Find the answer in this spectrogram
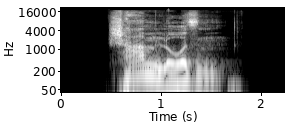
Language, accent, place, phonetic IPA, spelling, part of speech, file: German, Germany, Berlin, [ˈʃaːmloːzn̩], schamlosen, adjective, De-schamlosen.ogg
- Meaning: inflection of schamlos: 1. strong genitive masculine/neuter singular 2. weak/mixed genitive/dative all-gender singular 3. strong/weak/mixed accusative masculine singular 4. strong dative plural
